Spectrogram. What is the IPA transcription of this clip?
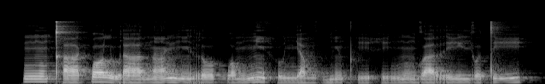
ŋũ˦kʰaː˨ k͡pɔ˦lu˨ɾaː˨ nã˨˦ ŋĩ˨roː˨ ɡ͡bɔ˨mɲĩ˦˨ hu˨ɲa˨vʊ˨ ɡ͡bĩ˨ pʰi˨hi˨ ŋũ˨ɡʷaː˨riː˨ jʊ˨ti˨˦

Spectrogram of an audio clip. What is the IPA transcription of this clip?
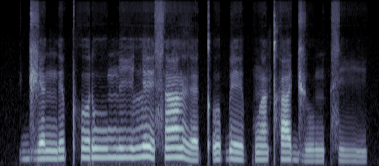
d͡ʒɛ˨ŋ ɾe˦pʰʊ˦ɾuː˦mɾiː˦ le˦˨sã˦ ɣɛ˨kʼʊ˦ɓe˦˨ kʷã˦kʰa˦d͡ʒuː˨ŋ t͡siː˨

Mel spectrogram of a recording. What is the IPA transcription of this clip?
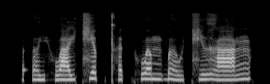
ʔə̤˨˩jhwa˨˦j t͡ɕɛ˦˥p̚t̪ʰə˨˩t̚ hwə˧mɓə̤˨˩w t͡ɕɨ˨˦ ɣa˨˦ŋ

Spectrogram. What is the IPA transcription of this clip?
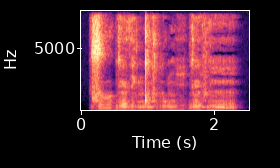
zɯː ɡẽðilʲndũv ruŋiːɡẽi̯ vĩː

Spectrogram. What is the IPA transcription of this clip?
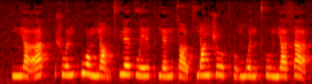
n̪jä̰˨˩˦ | ʂwə˧˥npʰwɔ˥˩mjɑ̰˨˩ŋt̪ʰɥɛ˥ t̪we˧˥ɪ̯ pʰjɛ˧˥n t̪ɑ̰˨˩ʊ̯t̪ʰjɑ˥ŋʂo˥˩ʊ̯pʰṵ˨˩ mwə˥˧nt̪ʰu˥˧n̪jä˥˧ sä˥˩

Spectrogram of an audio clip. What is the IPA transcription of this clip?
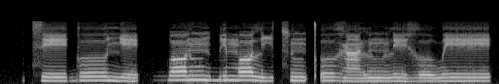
t͡seː˨ɡoː˦ɲe˨ | ɡ͡bɔ˦ɾũ˦ɡ͡bɪ˦mɔ˦ li˨t͡sũ˦ kʼo˦ɣã˨ lũ˨lɪ˦˨ ɣo˨weː˦

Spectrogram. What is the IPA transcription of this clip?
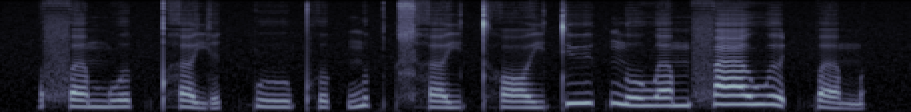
fɐ˨mwʊ˨k̚pʰɐ˨˩jɪ˥k̚ puː˨pʰʊ˨k̚ŋʊ˥k̚ t͡sʰɐ˨j t̪ʰɔː˨j t̪yː˥k̚n̪o˧wɐ˧m faː˥w ɵ˨˥t̚pɐ˨˩m

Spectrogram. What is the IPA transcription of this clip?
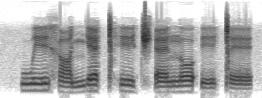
wɪː˦xɑ˨nʲæ˦ǀʰɪ˦˨ t͡ʃʼæ˦n ɔ˦ʔɪː˨ǀɛ˨

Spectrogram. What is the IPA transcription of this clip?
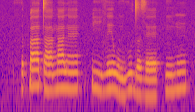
hə˧k͡paː˦ taː˧ŋaː˦lɛ̃˦ | k͡piː˦˨veː˦ wĩ˨vu˦də˧zɛ˧ | ĩ˧mũ˦

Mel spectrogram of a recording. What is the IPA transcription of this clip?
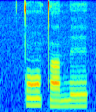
tɔ̃˦tã˧ ne˦

